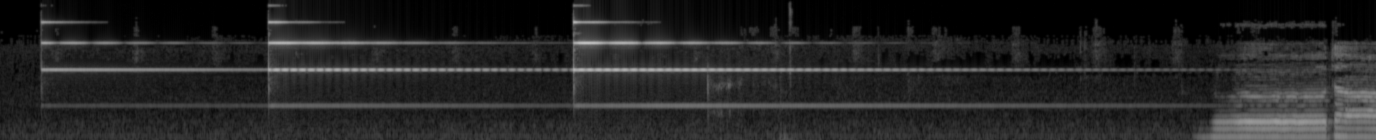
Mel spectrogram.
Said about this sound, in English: So I'll ring the bell three times to begin.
